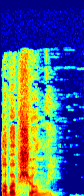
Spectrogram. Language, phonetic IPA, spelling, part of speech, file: Russian, [ɐbɐpˈɕːɵnːɨj], обобщённый, verb / adjective, Ru-обобщённый.ogg
- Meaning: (verb) past passive perfective participle of обобщи́ть (obobščítʹ); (adjective) generalized, abstract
